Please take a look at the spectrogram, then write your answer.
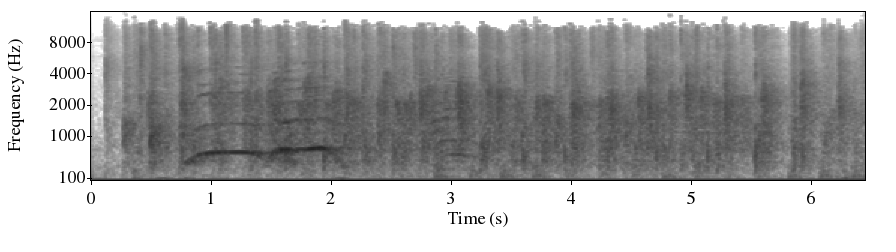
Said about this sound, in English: You you gotta decide who gets the louder applause if you believe that the winner of this debate and our next president is Mark Zuckerberg, please applaud now.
